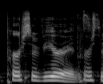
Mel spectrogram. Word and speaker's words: perseverance: Preservation. – No, it's not preservation. – It's not preservation. It's perseverance.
